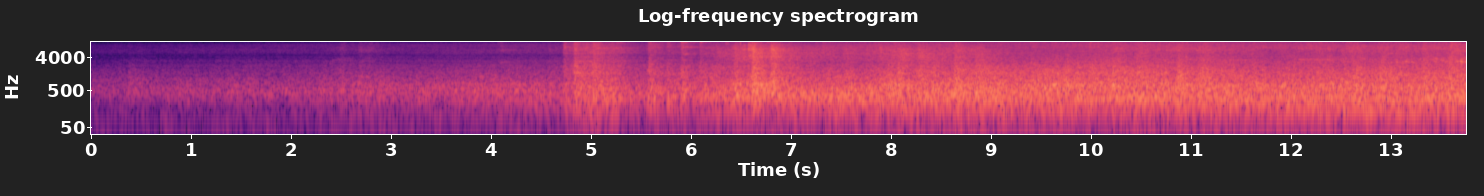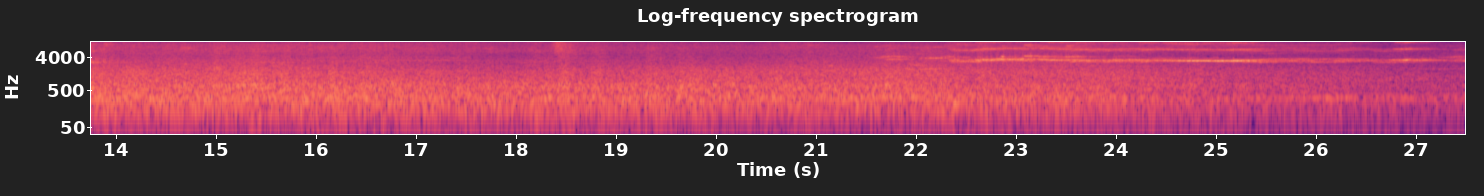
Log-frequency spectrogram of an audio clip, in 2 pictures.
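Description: A train passes close by. Its noise builds over the first several seconds into a steady loud rumble of wheels on rails. About two-thirds of the way through, high wheel squeal rises over it, and the sound begins to fade near the end.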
